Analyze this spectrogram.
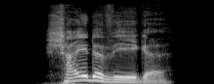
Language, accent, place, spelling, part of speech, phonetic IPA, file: German, Germany, Berlin, Scheidewege, noun, [ˈʃaɪ̯dəˌveːɡə], De-Scheidewege.ogg
- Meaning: nominative/accusative/genitive plural of Scheideweg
